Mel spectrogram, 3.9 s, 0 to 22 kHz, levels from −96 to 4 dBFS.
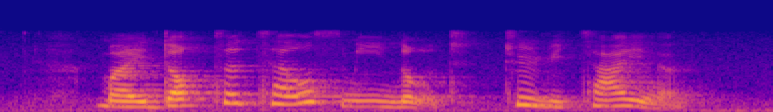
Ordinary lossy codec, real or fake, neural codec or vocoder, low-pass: none; real; none; 7.2 kHz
